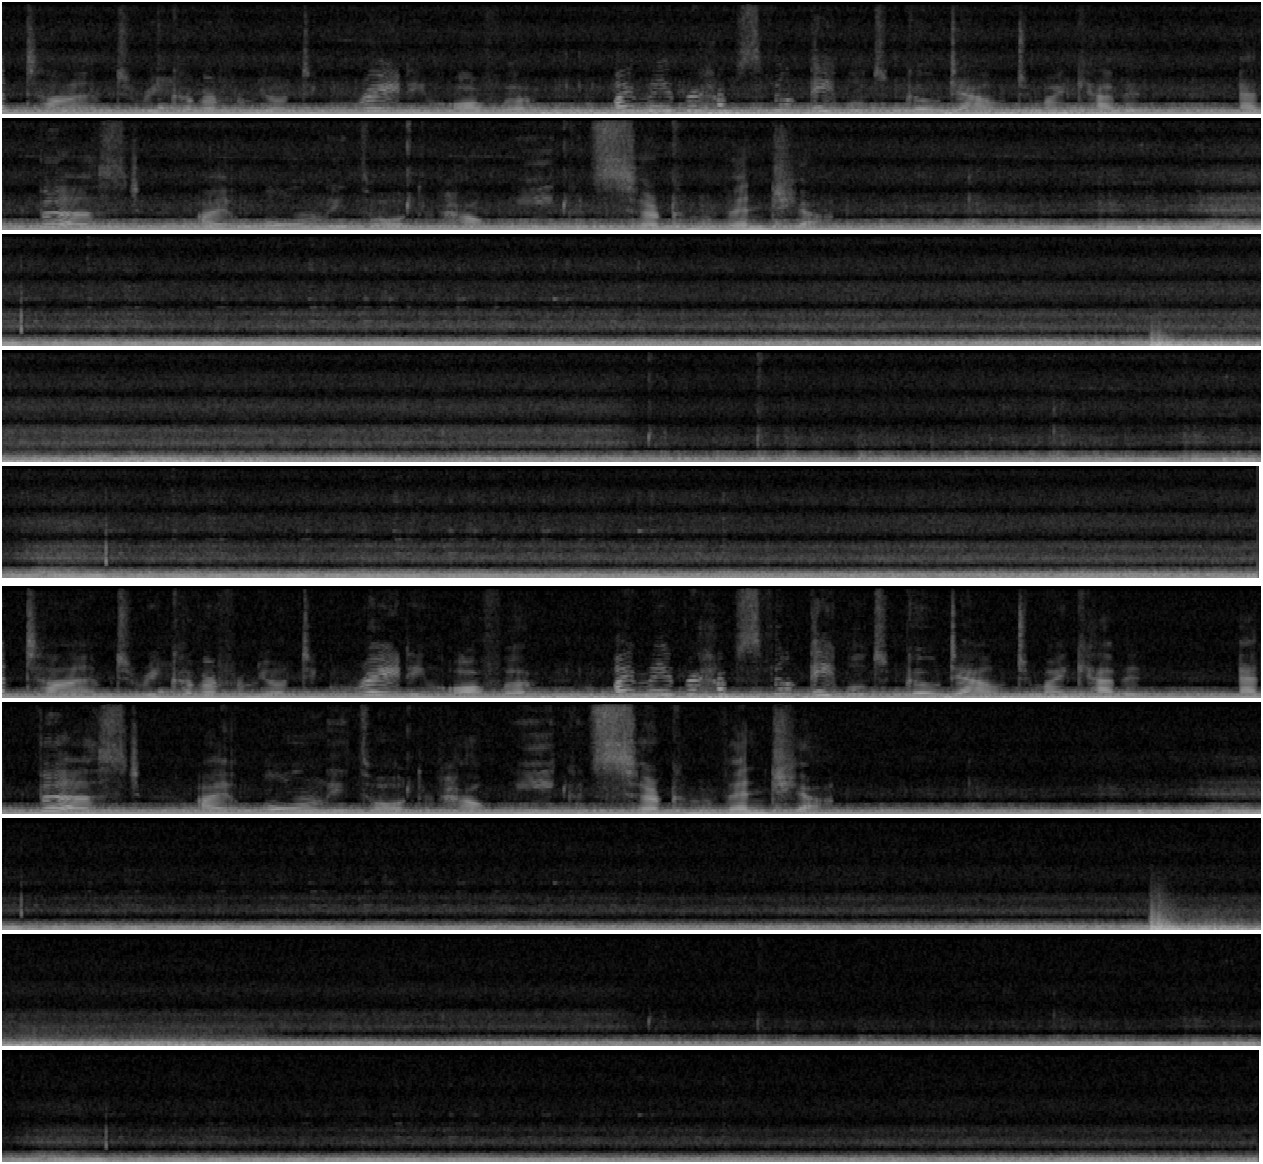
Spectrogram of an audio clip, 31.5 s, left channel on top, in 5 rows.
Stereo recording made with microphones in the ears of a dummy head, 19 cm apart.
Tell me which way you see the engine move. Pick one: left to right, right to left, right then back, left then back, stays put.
stays put.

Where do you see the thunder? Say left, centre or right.
right.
